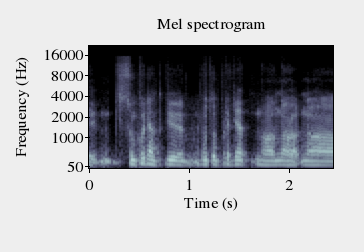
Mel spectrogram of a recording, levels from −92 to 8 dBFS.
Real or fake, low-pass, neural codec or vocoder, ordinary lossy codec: fake; 14.4 kHz; codec, 44.1 kHz, 2.6 kbps, SNAC; Opus, 24 kbps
